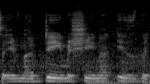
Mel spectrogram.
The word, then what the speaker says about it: Die Maschine: your way around the map d machina or dye machine depending on how you want to pronounce it even though d machina is the correct pronunciation i know that some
